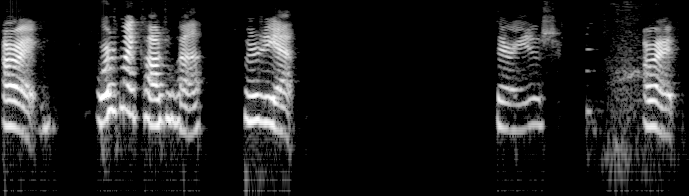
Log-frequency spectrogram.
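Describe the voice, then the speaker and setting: A woman's voice: high voice, lively intonation, takes it slowly. A woman chatting casually as she streams a game, thinking aloud in short, playful remarks. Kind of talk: casual live gameplay chat.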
